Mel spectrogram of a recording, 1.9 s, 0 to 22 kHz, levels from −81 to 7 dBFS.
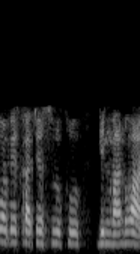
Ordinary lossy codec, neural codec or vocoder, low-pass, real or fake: AAC, 16 kbps; vocoder, 22.05 kHz, 80 mel bands, HiFi-GAN; 7.2 kHz; fake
